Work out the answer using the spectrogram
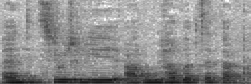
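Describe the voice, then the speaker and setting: A woman from Tunisia speaks as a podcast guest with a mellow, dark tone, pausing often on ums and restarting her sentences. She sounds set back from the microphone in a very echoey room. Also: medium pitch, flat delivery, slight background noise. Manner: hesitant, many ums and restarts. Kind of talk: conversational interview answers. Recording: very echoey room, mic far off.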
